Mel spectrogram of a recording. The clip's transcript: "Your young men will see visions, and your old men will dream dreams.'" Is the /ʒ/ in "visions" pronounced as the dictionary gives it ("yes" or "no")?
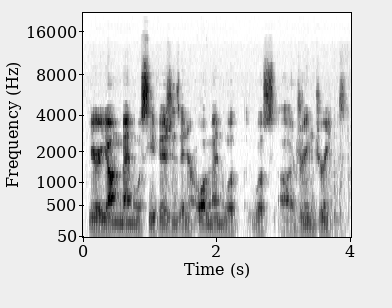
yes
